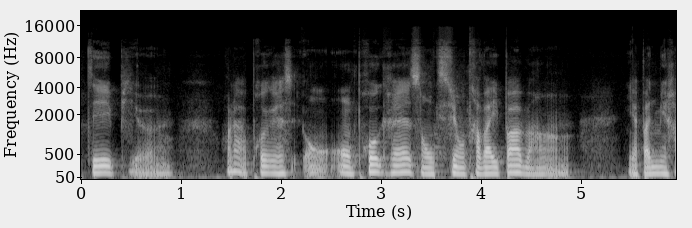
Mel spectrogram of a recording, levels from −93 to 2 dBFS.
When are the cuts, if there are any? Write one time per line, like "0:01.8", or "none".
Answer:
0:03.5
